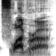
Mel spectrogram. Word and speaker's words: foie gras: I want you to know we have foie gras. Is that how you say it? – Foie gras.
